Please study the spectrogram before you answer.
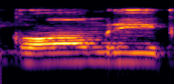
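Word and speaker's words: comb: Comrade, comrade को ध्यान से देखिए, कॉमरेड, कॉम, कॉम, जो कॉम होता है ना कंगा, उसमें बी साइलेंट होता है।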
